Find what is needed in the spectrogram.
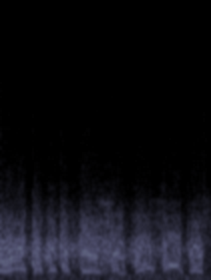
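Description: Speech only: a man talking over a narrow-band air-to-ground radio link.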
